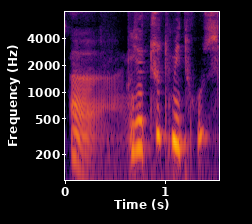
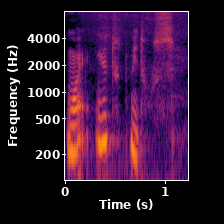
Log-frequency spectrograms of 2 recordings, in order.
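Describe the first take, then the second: First: Said in the usual way. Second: Whispering. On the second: Real, not acted. Repeats the line under her breath.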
